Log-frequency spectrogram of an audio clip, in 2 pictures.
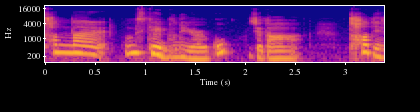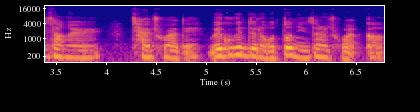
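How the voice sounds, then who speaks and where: A woman speaks at a fairly slow pace. Her voice is somewhat breathy, with a medium pitch. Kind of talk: casual talk to camera.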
